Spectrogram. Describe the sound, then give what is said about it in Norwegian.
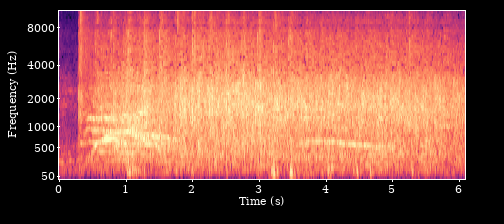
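Members at a meeting burst into sustained applause after voting on a motion of no confidence in the sitting president, with a few whoops and cheering voices rising above the dense clapping. “Det gjorde de, og nok en gang ble det jubel.”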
